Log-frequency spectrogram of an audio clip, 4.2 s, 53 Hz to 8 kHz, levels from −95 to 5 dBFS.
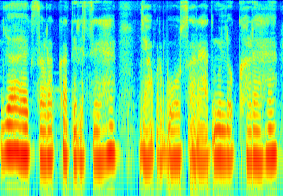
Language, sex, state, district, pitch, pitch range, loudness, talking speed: Hindi, male, Jharkhand, Ranchi, 145 Hz, 140-155 Hz, -18 LUFS, 200 wpm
